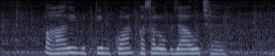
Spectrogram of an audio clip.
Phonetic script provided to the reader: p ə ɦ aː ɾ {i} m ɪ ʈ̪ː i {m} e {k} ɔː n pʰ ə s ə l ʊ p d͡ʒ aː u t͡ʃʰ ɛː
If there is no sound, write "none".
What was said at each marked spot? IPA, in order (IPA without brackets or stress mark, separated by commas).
i, m, k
